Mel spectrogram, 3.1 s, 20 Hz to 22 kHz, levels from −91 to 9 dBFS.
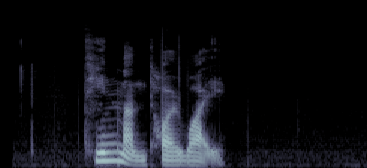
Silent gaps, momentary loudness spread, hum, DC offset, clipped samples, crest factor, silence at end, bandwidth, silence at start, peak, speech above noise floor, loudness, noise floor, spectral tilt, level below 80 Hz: none; 12 LU; none; under 0.1%; under 0.1%; 22 dB; 1.2 s; 8.6 kHz; 0.7 s; -6 dBFS; 50 dB; -24 LUFS; -73 dBFS; -8.5 dB/octave; -70 dBFS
